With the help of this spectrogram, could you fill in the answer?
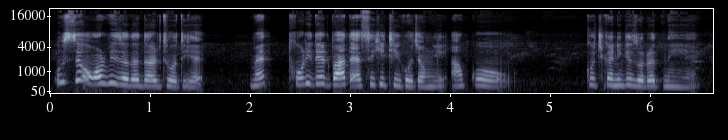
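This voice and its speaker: A woman's voice: high voice, fairly quick, darkish tone, no echo, studio quality. A woman voicing a caring, playful young woman in a romance story, teasing and pleading by turns. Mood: protesting.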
